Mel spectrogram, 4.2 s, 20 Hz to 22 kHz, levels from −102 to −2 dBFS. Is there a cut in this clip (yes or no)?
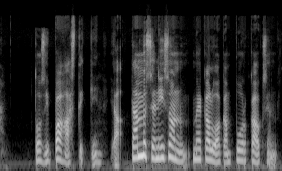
yes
